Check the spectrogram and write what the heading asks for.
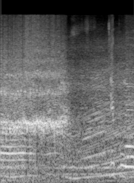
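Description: Stunt motorcycle's tyre squealing loudly, cutting off suddenly about a second in.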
